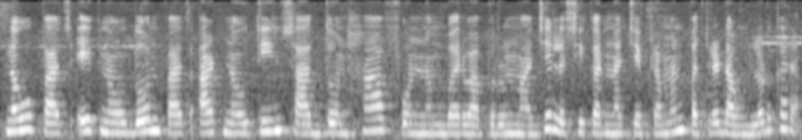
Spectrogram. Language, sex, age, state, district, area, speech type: Marathi, female, 18-30, Maharashtra, Aurangabad, rural, read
